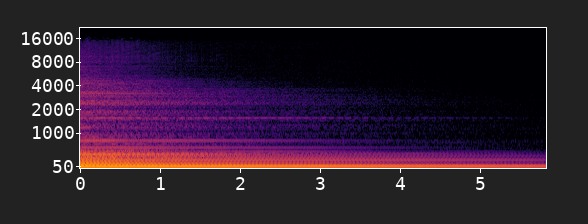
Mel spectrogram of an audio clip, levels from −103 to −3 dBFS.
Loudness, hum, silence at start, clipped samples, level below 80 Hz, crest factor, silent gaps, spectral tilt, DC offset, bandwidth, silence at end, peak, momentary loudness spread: -35 LUFS; none; 0 s; under 0.1%; -32 dBFS; 14 dB; none; -8.5 dB/octave; under 0.1%; 5 kHz; 0 s; -18 dBFS; 16 LU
